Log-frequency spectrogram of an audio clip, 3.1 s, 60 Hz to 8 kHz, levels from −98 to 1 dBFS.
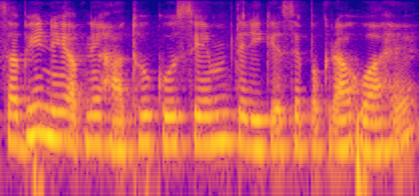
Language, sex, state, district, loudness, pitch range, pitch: Hindi, female, Assam, Kamrup Metropolitan, -14 LUFS, 215-230 Hz, 220 Hz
